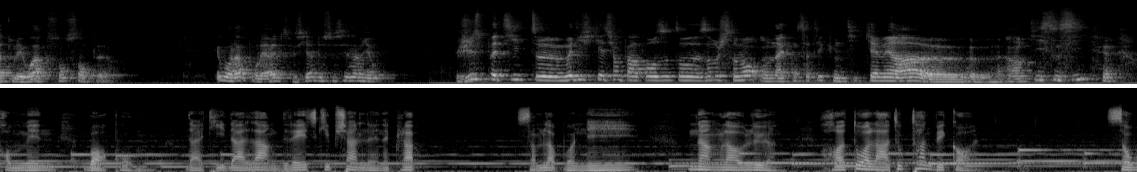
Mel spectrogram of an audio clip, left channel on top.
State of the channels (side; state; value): both; different; correlation 0.00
